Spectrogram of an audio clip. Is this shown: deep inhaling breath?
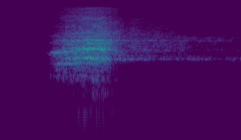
yes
